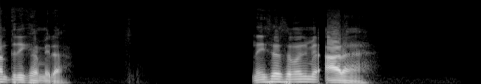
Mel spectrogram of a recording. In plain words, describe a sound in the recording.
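A man speaks loudly and with animation into a close microphone.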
